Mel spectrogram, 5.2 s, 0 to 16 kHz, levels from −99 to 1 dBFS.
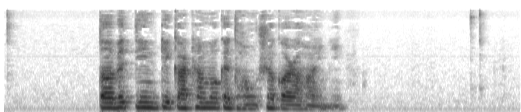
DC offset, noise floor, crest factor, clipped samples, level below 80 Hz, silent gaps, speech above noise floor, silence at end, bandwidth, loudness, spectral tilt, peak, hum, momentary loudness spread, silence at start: under 0.1%; -72 dBFS; 20 dB; under 0.1%; -60 dBFS; none; 49 dB; 1.8 s; 11.5 kHz; -23 LUFS; -6.5 dB/octave; -6 dBFS; none; 13 LU; 1 s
